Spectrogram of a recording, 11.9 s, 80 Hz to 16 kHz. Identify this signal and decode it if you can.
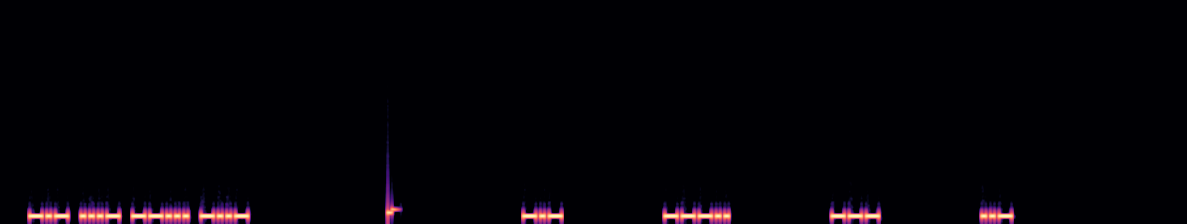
Morse code, heard as a keyed tone, about 28 wpm, spaced as for 12 wpm, 700 Hz. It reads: KV7X K8OU
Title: USA Call Signs - 8x Character Spacing - 28wpm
